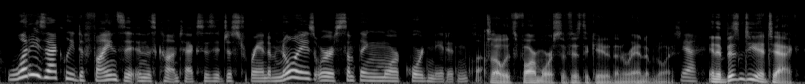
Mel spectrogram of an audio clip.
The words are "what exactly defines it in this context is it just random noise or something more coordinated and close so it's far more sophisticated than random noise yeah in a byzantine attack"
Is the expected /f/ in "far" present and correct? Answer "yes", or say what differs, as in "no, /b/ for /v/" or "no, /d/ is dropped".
yes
